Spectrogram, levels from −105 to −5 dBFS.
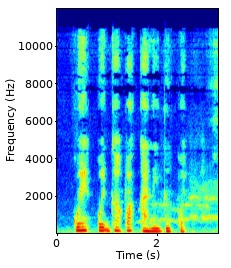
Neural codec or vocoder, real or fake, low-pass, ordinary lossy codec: codec, 44.1 kHz, 7.8 kbps, DAC; fake; 10.8 kHz; AAC, 48 kbps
